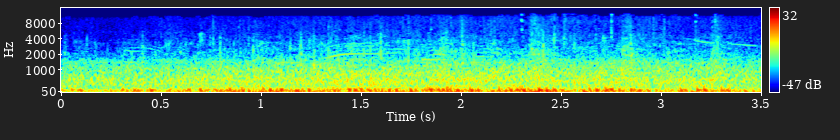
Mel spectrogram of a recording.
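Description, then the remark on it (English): Muffled, rapid hoofbeats of three thoroughbred horses galloping together during exercise on a Polytrack synthetic surface at Turfway Park racetrack in Florence, Kentucky, on a warm spring morning, a steady drumming rhythm of thuds, fairly loud throughout. “On a warm spring morning, thoroughbreds exercise at Turfway Park in Florence, Kentucky.”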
